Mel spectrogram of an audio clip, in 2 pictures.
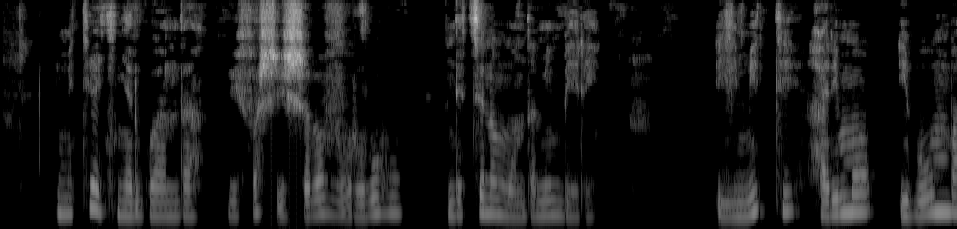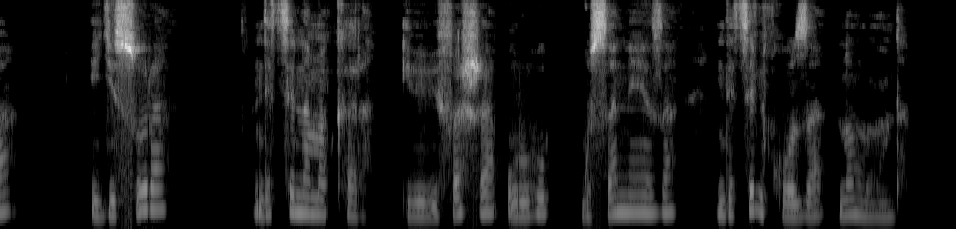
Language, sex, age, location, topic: Kinyarwanda, female, 18-24, Kigali, health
